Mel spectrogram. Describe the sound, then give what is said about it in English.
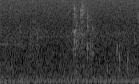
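Quiet chewing of crunchy cereal, with irregular crackly bites over a steady low hum and no talking. “Double dip crunch, yeah.”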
